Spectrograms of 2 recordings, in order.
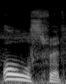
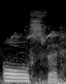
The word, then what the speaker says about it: Alresford: Cheratin, two miles that way along with Olsford. That's how you pronounce that. Olsford, four and three/4er miles.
